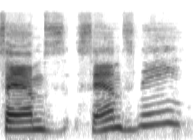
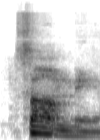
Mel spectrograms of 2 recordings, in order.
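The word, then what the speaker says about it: Samnee: And then you look at like Chris Samsney. Is that how you say? Somni, actually. Somni.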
